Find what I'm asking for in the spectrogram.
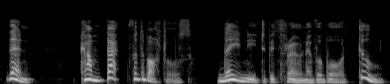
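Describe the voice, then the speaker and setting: A woman voicing a stern, no-nonsense aunt in an audiobook, crisp and commanding in manner. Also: a bass voice, wildly swooping pitch, normal speed, darkish tone, no room sound, full character voice. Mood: brisk. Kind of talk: audiobook character voice. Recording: dry close recording.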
